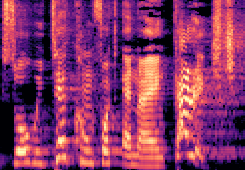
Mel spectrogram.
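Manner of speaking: fervent sermon proclamation; preaching. Acted. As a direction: declare it boldly to the church. Preacher leads a bold declaration.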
